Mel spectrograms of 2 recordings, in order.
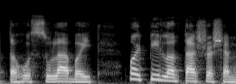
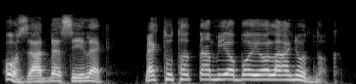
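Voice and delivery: high, raised yell at the wife; 9 semitones higher than usual. A narrator's reading. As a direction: demand her attention, exasperated. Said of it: "Ráüvöltöttem". (magas, felemelt hangú kiabálás)

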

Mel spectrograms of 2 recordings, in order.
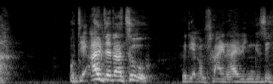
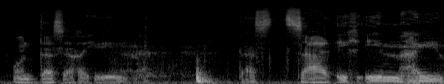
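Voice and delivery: much softer, lower, slow; quiet threat; 10 semitones lower, 13 dB quieter, slower than usual. Acted. Beaten tenant muttering revenge at the landlord, quiet. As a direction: promise revenge under your breath.

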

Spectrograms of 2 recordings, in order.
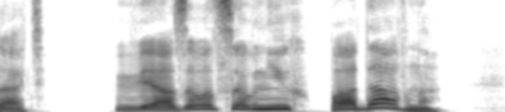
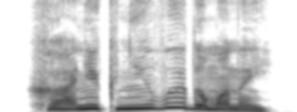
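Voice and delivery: louder, pressed emphasis; insistent; 4 semitones higher, 6 dB louder than usual. A narrator's reading. Student insisting to a sceptical Зюзер that Ханик is real, insistent. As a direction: repeat it firmly, leaning on the words. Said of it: "повторила я с нажимом".

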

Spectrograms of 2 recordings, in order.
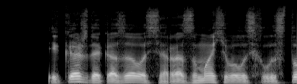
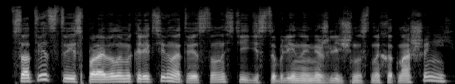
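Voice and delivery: monotone notification; 9 semitones higher than usual. Acted. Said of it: "тихий и монотонный".

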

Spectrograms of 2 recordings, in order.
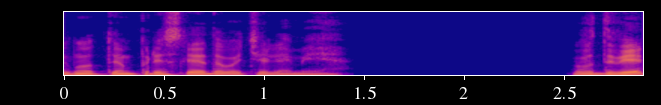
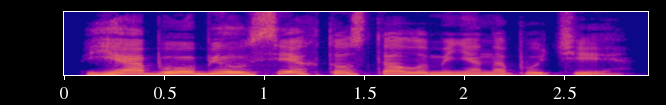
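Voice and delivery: higher, matter-of-fact threat; dispassionate; 7 semitones higher than usual. A narrator's reading. Mage says how he would treat refusal, dispassionate. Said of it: "бесстрастно ответил маг".

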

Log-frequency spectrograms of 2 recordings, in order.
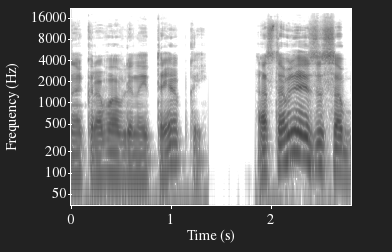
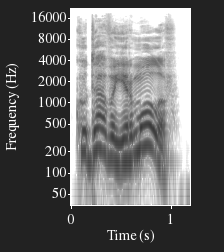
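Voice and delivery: high, loud call; raised, alarmed shout; shouted question; 9 semitones higher, 6 dB louder than usual. A narrator's reading. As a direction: cry out after someone leaving. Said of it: "крикнула Ольга".

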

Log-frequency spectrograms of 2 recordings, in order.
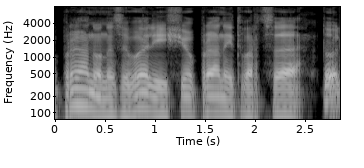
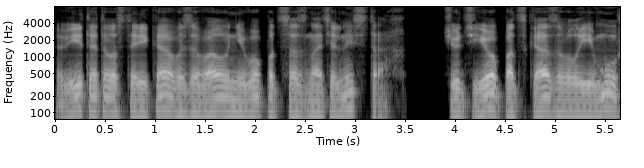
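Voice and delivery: ordinary delivery

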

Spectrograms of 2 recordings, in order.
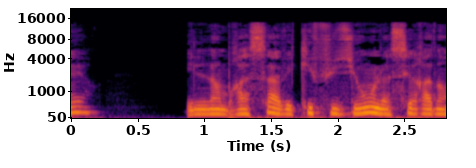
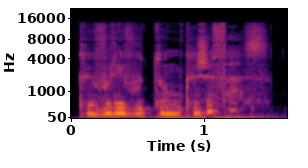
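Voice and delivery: put-on hushed, breathless whisper of a cornered old miser; 6 dB quieter than usual. Grandet whispers to the notary, avoiding his daughter's question. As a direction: murmur it under his breath, evading.

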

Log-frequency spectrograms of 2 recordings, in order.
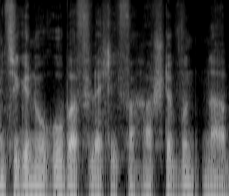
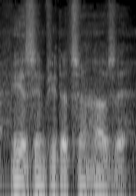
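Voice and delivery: usual speaking voice

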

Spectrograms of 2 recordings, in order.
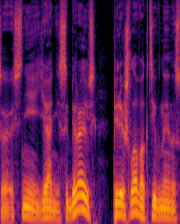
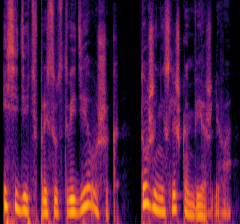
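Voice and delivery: voiced woman Irka; 7 semitones higher than usual. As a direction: pull attention back to herself. Irka chides.

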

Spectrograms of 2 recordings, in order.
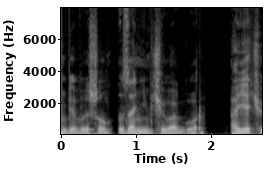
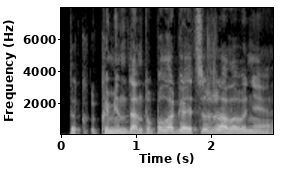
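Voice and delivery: higher, louder pointed statement; reasonable claim; 9 semitones higher, 5 dB louder than usual. A narrator's reading. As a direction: state your claim up high and firmly. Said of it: "резонно заявил эльф". (резонно, с нажимом)

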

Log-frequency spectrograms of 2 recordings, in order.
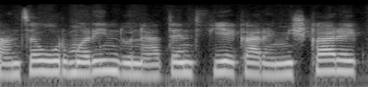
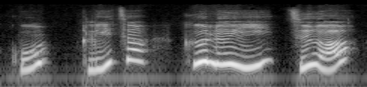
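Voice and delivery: higher, louder, baffled spelling of the name; astonished spelling out; 9 semitones higher, 8 dB louder than usual. Acted. Woman baffled by the dog's odd name, spelling it out in disbelief.

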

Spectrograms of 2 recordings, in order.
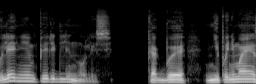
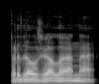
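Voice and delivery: ordinary delivery

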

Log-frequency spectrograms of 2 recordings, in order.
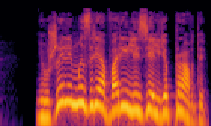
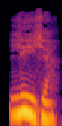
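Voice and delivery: tender whisper. A narrator's reading. Dean to the girl, tender hushed murmur. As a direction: breathe her name lovingly. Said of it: "прошептал с нежностью в голосе".

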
